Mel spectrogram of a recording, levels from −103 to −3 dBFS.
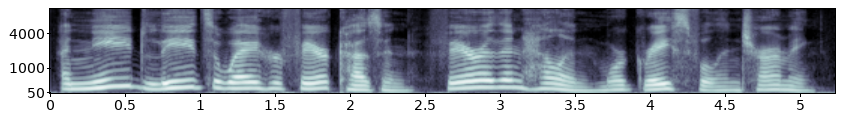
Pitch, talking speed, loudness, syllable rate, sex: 200 Hz, 150 wpm, -16 LUFS, 4.6 syllables/s, female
